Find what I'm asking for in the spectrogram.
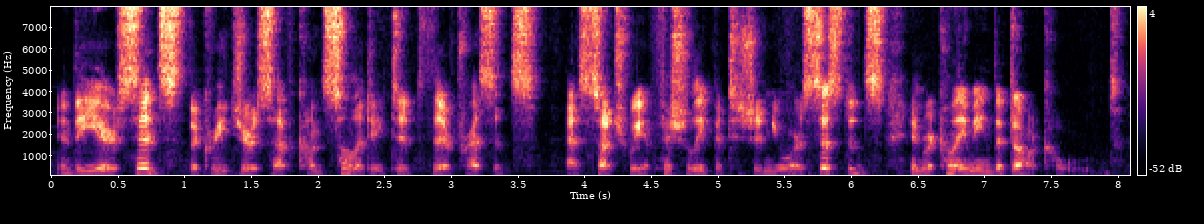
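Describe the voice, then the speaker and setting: A man voicing a solemn knight in a fantasy game, speaking formally in measured, archaic phrasing. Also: medium pitch, expressive, fairly bright tone, faint music behind, lightly acted, low-quality recording. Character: solemn knight officially petitioning an adventurer for aid.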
